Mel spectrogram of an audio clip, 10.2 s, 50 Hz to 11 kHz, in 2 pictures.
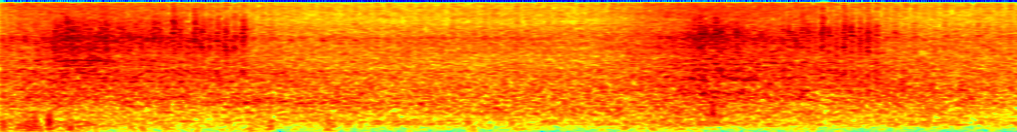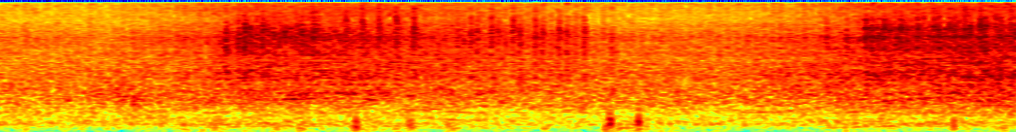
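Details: Mazda 6 after removal of clogged catalytic converters and fitting of new MSDS headers: engine swelling through 1000–1500 rpm with an uneven light rattle and knock in that range; source not pinned down.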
